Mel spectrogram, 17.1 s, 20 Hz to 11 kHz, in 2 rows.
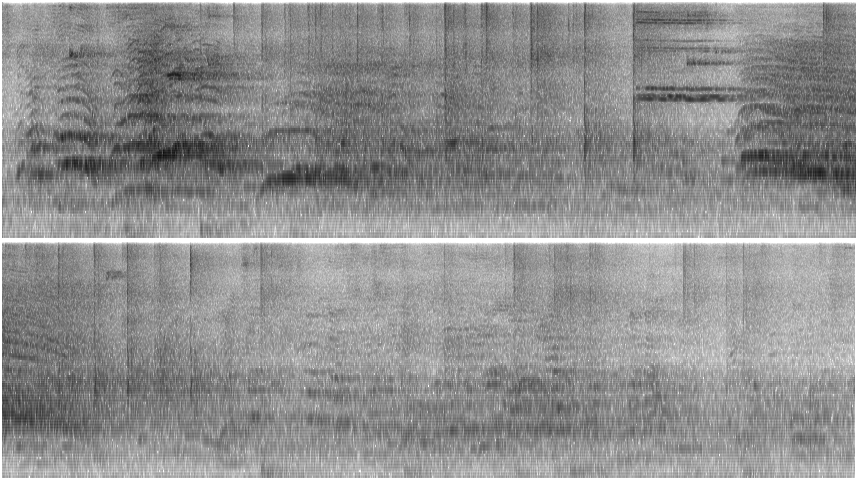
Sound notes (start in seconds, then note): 1.5 referee whistling; 2.0 crowd cheering; 6.4 referee whistling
